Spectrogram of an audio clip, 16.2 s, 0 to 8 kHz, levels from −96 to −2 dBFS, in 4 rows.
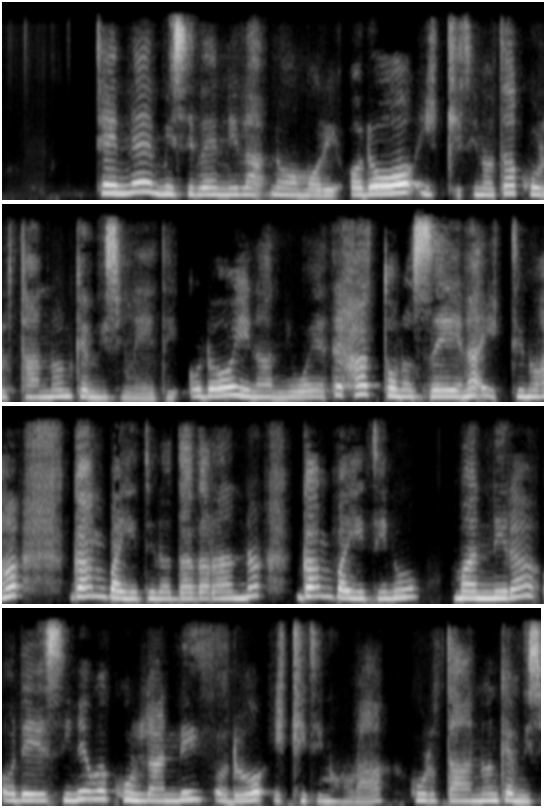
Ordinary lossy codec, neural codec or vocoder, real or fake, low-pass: AAC, 48 kbps; codec, 16 kHz, 1 kbps, X-Codec, WavLM features, trained on Multilingual LibriSpeech; fake; 7.2 kHz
